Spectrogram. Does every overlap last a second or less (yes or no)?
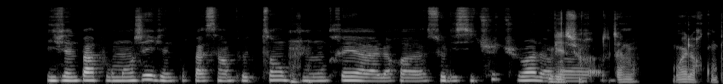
yes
